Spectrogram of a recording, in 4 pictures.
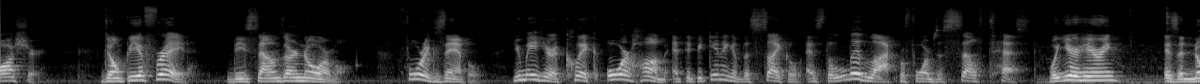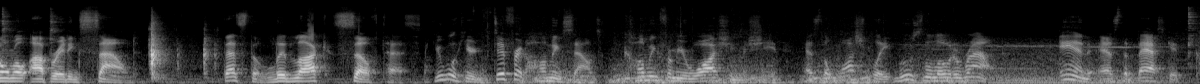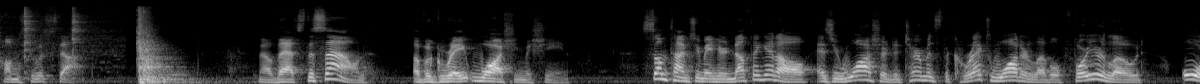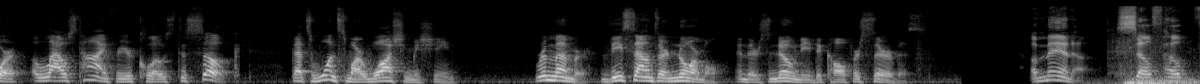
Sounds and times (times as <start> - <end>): Speech: 0.0 - 13.4, 14.2 - 21.9, 22.6 - 24.9, 26.6 - 29.8, 30.4 - 40.6, 41.4 - 45.4, 46.3 - 48.0.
